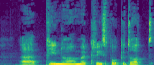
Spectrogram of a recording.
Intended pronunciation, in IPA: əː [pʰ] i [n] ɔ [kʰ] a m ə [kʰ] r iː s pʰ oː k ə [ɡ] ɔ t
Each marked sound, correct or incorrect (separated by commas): correct, correct, incorrect, correct, incorrect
